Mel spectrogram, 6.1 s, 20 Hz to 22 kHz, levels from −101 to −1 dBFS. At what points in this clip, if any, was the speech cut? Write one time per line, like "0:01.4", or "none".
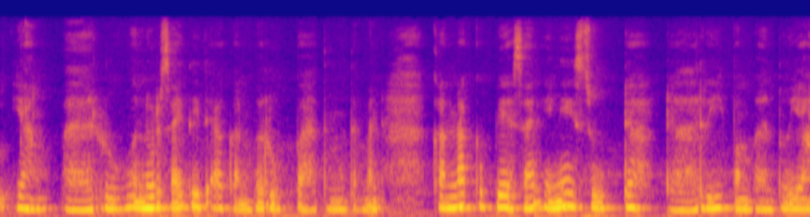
0:01.0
